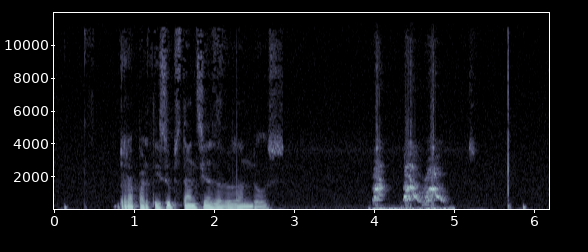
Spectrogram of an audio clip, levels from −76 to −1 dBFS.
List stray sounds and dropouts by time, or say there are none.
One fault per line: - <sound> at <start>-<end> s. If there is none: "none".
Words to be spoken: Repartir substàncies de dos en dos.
- bark at 3.9-5.0 s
